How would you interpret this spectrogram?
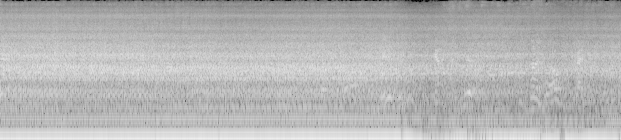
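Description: Deep, steady low rumble that stays even throughout with no knocks or misses; the rebuilt engine runs smoothly.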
